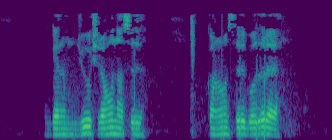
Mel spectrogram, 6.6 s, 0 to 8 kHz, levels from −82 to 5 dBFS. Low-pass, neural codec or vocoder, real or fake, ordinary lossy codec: 7.2 kHz; none; real; MP3, 24 kbps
